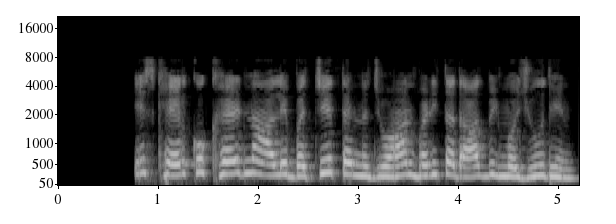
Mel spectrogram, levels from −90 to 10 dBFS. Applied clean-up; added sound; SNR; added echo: neural mask model DeepFilterNet 3.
